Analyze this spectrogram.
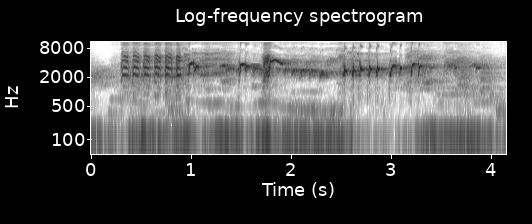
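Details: Greater green leafbird (cucak ijo) in full gacor song, 'full isian' style filled with kapas tembak and cililin phrases: rapid bursts of high chirped notes, a sweeping whistle, then quick repeated notes, over a low steady hum.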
